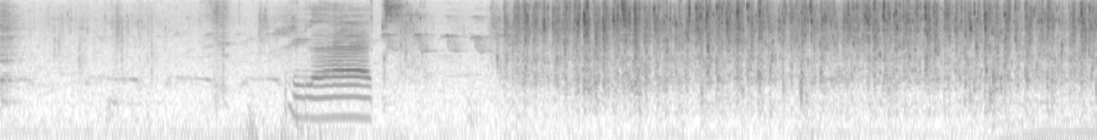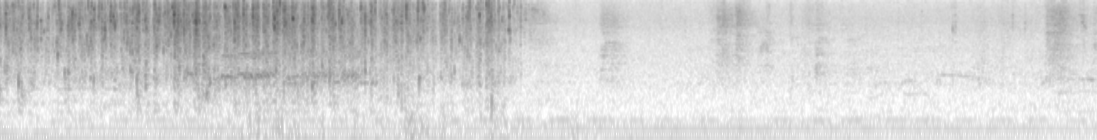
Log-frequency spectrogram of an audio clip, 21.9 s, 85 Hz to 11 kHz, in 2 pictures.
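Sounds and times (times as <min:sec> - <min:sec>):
water pouring and splashing: 0:04.9 - 0:16.4.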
